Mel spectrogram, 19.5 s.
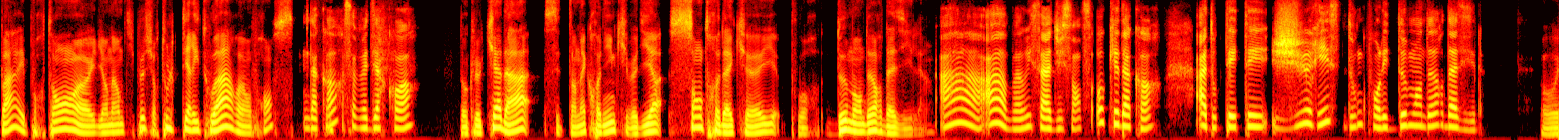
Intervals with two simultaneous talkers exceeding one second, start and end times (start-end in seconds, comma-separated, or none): none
